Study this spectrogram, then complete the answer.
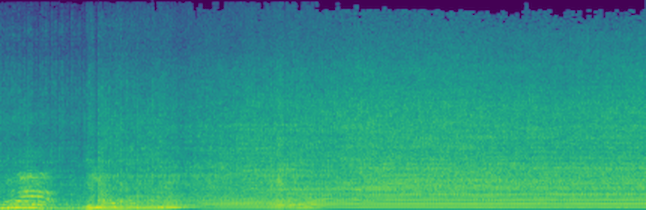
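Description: A pump engine roars to life and revs up to a steady high drone.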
